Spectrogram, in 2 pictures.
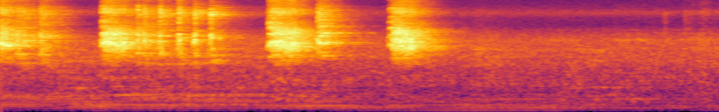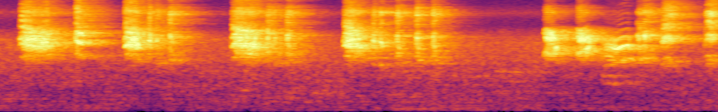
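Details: Young Long-tailed Shrike, 'gondrong' form, in full voice as a provoking lure: loud, scratchy, broadband chattering phrases in separate bursts, with a two-second silence in the middle.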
